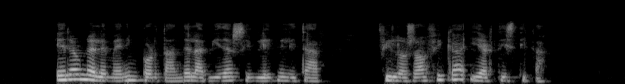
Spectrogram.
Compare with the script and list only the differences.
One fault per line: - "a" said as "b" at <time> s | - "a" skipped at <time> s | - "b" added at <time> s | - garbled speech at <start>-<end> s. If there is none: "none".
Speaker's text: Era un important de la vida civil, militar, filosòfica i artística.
- "element" added at 0.9 s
